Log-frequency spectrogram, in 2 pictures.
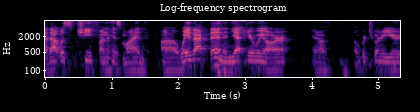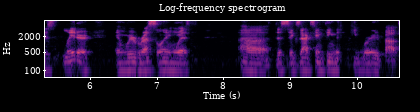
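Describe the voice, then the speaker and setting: In his twenties, this American-accented man hosts a casual discussion podcast over a video call from a room in his home. His voice is lowish and sharp in tone, and the recording sounds rough.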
